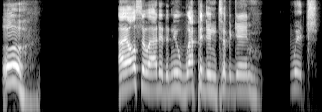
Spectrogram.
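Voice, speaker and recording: Deep-voiced, slow-talking male game streamer. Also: no room sound, clean studio sound. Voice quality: deep and raspy. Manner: rambling, humming along while playing. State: rough throat. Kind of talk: live gameplay commentary.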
